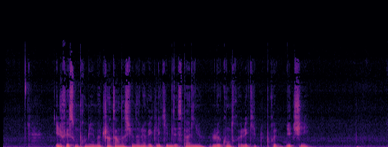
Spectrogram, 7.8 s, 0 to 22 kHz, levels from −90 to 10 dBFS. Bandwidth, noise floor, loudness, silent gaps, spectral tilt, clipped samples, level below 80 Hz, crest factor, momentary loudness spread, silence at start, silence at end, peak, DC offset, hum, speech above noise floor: 14 kHz; -63 dBFS; -38 LUFS; none; -5.5 dB/octave; under 0.1%; -54 dBFS; 18 dB; 14 LU; 0.5 s; 0.55 s; -20 dBFS; under 0.1%; none; 26 dB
